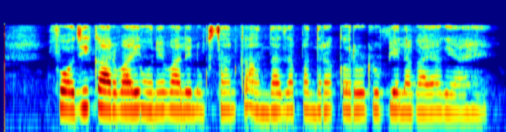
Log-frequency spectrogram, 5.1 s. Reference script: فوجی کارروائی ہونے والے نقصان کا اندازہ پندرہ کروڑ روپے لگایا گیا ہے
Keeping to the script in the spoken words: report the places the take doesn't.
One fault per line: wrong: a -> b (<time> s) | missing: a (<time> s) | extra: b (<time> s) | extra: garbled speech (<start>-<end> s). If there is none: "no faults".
no faults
